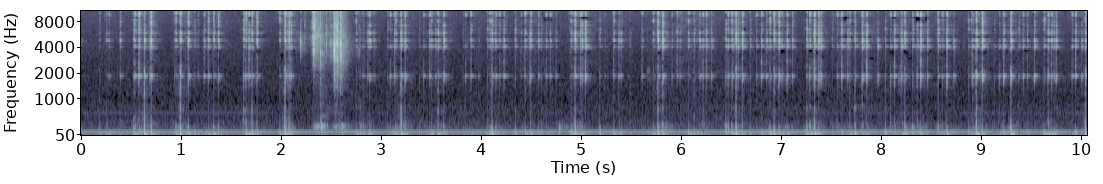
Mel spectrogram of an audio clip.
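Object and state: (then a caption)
Ceramic mug tapped with fingernails. A medium glazed ceramic mug shaped like a green and white frog, with a handle, hollow and appearing empty, is held in both hands and tapped on its body with short fingernails and fingertips. Rapid, irregular clicks and light clinks with a brief bright ring continue throughout, over a steady low hum.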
